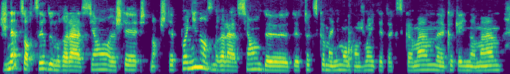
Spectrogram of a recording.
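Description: A woman's medium-pitched voice with a Quebec accent, ordinary pitch variation, and a moderate pace. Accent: Québécois French. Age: 30s. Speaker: psychotherapist. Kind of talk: interview testimony. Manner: halting.

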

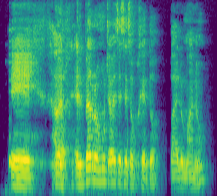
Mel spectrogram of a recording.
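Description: A man of medium pitch with a Rioplatense accent, speaking at a fairly slow pace. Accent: Argentine Rioplatense Spanish. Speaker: dog and horse trainer. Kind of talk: interview conversation.

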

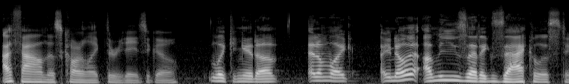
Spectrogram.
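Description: On a very clean recording with a silent background, a man of medium pitch with an American accent moves through very wide pitch swings at a fairly quick pace. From Florida. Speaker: car podcast co-host. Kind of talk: casual chat.

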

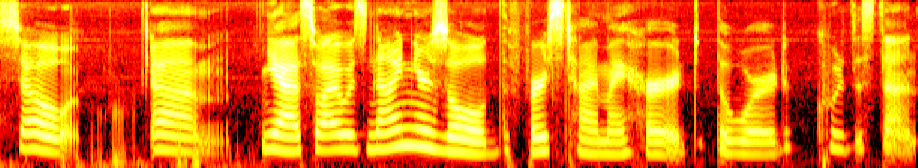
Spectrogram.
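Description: A woman with a Canadian accent and a fairly high pitch, very slow pace and ordinary pitch variation, in a very clean recording with a silent background. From Canada, Vancouver. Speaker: podcast host, spiritual coach. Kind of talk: personal storytelling monologue.

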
